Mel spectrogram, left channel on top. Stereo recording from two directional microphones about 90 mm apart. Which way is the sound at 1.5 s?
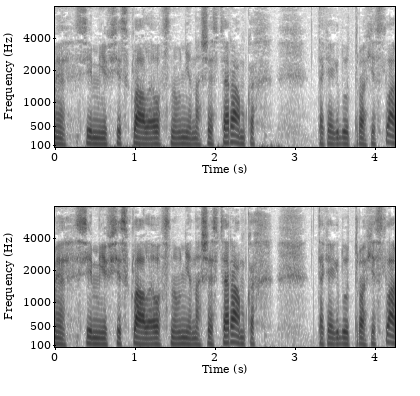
20° left (ahead or behind).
